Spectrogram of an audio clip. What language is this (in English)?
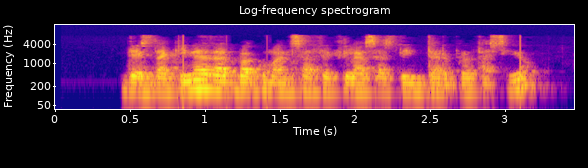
Catalan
